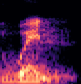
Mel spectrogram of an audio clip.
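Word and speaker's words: when: هقول بقى زي اللي فوق اللي تحت، لا دي وين، الاتش سايلنت، وين وين.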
